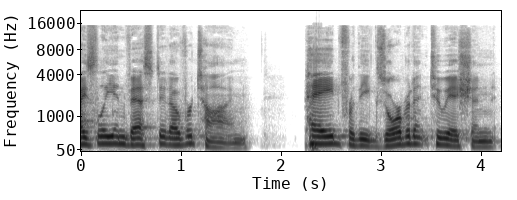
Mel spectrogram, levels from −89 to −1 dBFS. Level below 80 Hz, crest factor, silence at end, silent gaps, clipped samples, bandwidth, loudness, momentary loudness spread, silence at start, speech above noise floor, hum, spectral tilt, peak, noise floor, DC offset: -56 dBFS; 16 dB; 0.05 s; none; under 0.1%; 15.5 kHz; -16 LUFS; 10 LU; 0 s; 48 dB; none; -5.5 dB/octave; 0 dBFS; -64 dBFS; under 0.1%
